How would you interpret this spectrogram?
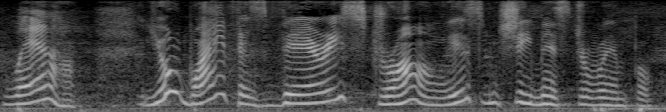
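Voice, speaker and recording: Lady playing a teasing wife, slightly high and really lively, slow easy pace, old radio play vibe. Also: full character voice. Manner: teasing, with frequent laughter. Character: cheerful teasing wife, good-natured and knowing. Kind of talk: live stage radio play.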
